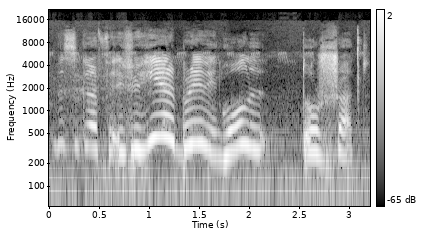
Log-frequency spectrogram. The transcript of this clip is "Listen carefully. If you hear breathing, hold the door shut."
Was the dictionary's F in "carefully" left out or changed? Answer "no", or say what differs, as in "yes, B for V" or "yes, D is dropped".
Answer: yes, F is dropped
